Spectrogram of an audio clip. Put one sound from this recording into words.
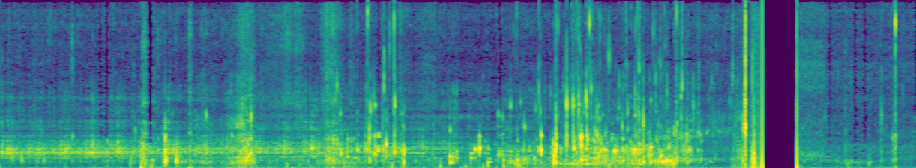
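Air bubbles gurgle and rush past underwater.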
